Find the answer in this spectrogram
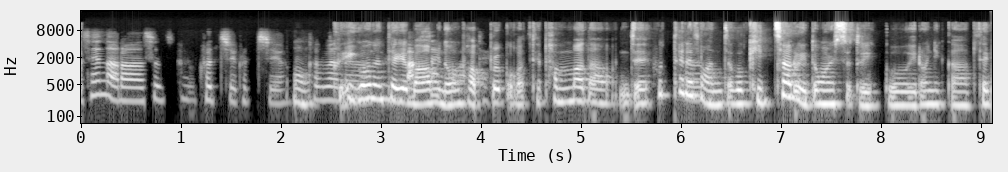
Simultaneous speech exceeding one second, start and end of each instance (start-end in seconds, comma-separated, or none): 2.1-4.1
